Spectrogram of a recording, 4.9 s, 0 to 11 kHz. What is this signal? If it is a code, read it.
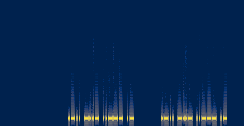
Morse code, heard as a keyed tone, about 42 wpm, 700 Hz. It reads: LX2A LX2A
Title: DXCC-100 Call Signs - 4 Characters - Repeated 2x - 45wpm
